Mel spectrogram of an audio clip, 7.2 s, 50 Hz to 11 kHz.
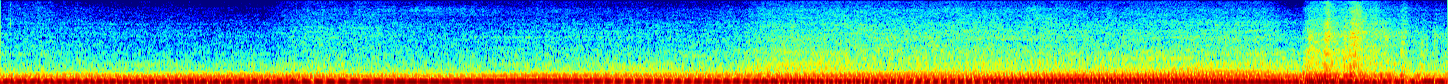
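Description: LS V8 engine in a Camaro heard from inside the cabin while driving, its note rising steadily under acceleration. Near the end the note drops, with a short noisy burst as it does.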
